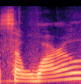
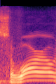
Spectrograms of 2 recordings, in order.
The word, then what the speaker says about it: saguaro: the Saguaro National Forest. Located on the outskirts of Tucson, Arizona, this national park is home to a large number of saguaro and other cacti. The Saguaro National Forest, pronounced Saguaro, not Saguaro, offers over 128 miles of hiking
